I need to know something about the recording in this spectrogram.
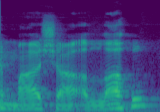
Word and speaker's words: ما شاء اللہ: اور دوسرا ہے انشاءاللہ۔ اس کا تلفظ ذرا سمجھ لیں، ما الگ لفظ ہے، شاء الگ لفظ ہے اور اللہ الگ لفظ ہے۔ ایسے ہی ان الگ لفظ ہے، شاء الگ لفظ ہے اور اللہ الگ لفظ ہے۔ انشاء اللہ اور ما شاء اللہ یہ اس کا صحیح تلفظ ہے۔ بچوں کو یہ تلفظ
